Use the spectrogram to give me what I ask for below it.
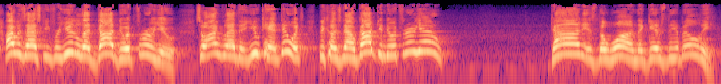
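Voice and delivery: normal talking voice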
